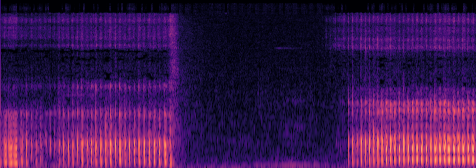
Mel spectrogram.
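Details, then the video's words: Pomeranian growling in a rough, pulsing drone, pausing for a quiet gap of about two seconds, then resuming the same rasping growl. "ポメラニアンの犬の鳴き声 (人間襲います)"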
